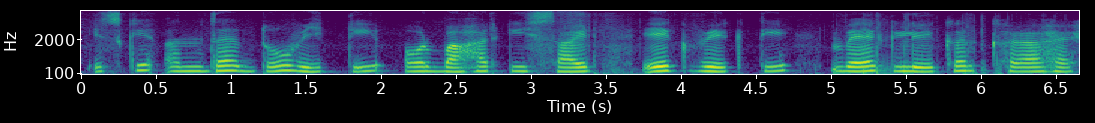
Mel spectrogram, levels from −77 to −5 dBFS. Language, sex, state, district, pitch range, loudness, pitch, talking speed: Hindi, female, Bihar, Patna, 195-210 Hz, -17 LUFS, 200 Hz, 125 wpm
